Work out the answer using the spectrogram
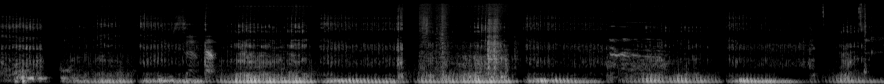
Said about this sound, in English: Hello, everyone. This is Theo purring.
